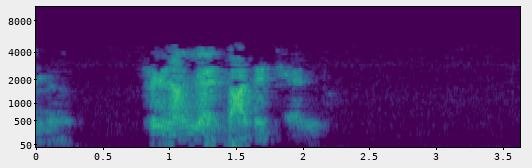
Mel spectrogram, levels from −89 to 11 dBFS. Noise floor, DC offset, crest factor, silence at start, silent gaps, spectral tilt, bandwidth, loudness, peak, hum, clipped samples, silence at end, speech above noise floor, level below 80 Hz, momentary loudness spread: -76 dBFS; under 0.1%; 24 dB; 0 s; none; -5.5 dB/octave; 9.6 kHz; -24 LUFS; -6 dBFS; none; under 0.1%; 1.5 s; 51 dB; -60 dBFS; 18 LU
